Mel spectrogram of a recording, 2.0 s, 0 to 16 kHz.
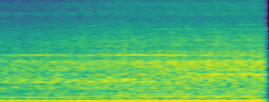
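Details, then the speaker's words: High-mileage C5 Corvette LS V8 just brought back to life, idling: a steady, even low rumble with no stumble or misfire felt. Sounds healthy for its mileage. "She has quite some miles. She sounds amazing for that type of mileage."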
